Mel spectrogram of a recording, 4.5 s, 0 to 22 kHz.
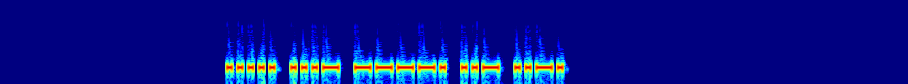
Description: Morse code, heard as a keyed tone, about 44 wpm, 700 Hz. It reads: 5V9UF
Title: Code Groups - 5 Letter:Numbers - 45wpm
